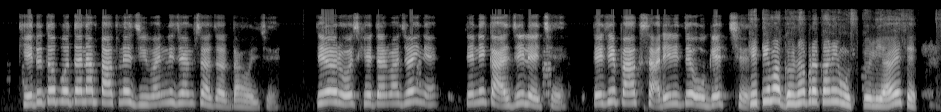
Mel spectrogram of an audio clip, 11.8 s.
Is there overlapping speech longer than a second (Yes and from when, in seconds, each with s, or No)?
No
